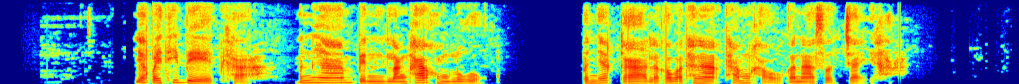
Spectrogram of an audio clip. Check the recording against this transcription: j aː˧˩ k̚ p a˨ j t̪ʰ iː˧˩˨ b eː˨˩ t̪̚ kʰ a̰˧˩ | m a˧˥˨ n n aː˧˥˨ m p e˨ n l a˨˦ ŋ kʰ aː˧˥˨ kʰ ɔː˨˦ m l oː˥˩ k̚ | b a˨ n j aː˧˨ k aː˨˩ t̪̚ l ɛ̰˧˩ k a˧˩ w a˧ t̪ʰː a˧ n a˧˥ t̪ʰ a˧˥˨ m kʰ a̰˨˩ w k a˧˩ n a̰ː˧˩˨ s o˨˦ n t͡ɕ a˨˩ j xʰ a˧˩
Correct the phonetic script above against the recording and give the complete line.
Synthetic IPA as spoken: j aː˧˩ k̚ p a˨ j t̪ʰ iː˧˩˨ b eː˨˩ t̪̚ kʰ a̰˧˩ | m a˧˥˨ n ŋ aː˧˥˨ m p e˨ n l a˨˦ ŋ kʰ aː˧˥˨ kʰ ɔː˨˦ ŋ l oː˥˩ k̚ | b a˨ n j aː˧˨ k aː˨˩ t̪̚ l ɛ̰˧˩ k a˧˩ w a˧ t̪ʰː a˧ n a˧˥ t̪ʰ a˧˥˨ m kʰ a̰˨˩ w k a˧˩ n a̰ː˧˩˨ s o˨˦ n t͡ɕ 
